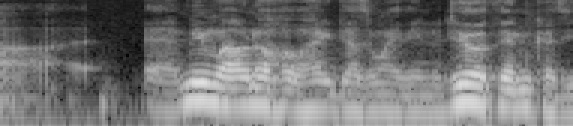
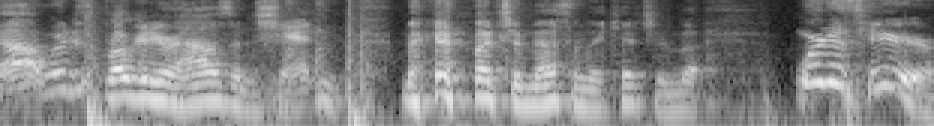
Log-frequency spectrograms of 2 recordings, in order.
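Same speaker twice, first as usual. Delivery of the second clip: breezy, nonchalant, pitched up and raised; 5 semitones higher, 8 dB louder than usual. Retelling a scene after a break-in: imitating nonchalant Gene Cousineau. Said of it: "completely nonchalant".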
